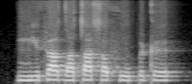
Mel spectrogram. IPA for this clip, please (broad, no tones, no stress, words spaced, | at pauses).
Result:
mʲøfju dˤutˤosɔ fuɓɵʈø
